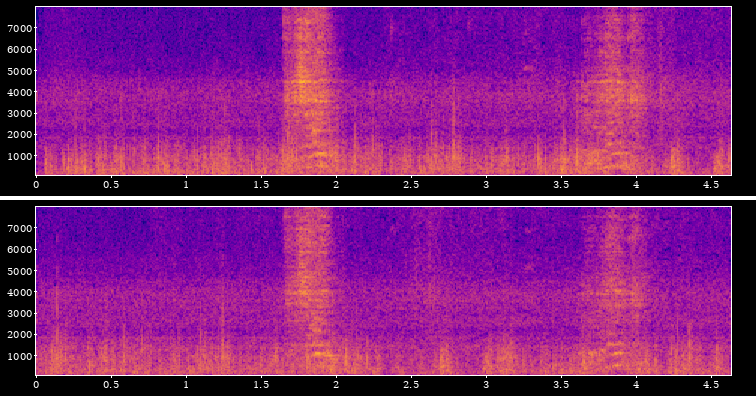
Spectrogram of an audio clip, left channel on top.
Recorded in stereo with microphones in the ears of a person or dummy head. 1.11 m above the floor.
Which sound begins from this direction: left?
A zipper, at 1.6 s.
